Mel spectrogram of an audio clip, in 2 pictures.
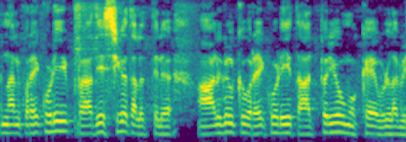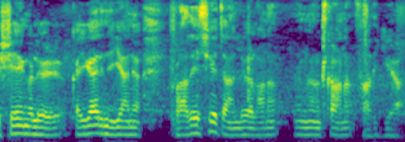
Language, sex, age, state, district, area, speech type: Malayalam, male, 60+, Kerala, Idukki, rural, spontaneous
